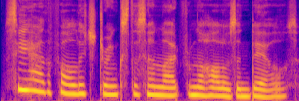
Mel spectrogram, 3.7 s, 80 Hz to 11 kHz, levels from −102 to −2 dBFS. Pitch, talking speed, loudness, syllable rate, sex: 235 Hz, 190 wpm, -15 LUFS, 4.4 syllables/s, female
